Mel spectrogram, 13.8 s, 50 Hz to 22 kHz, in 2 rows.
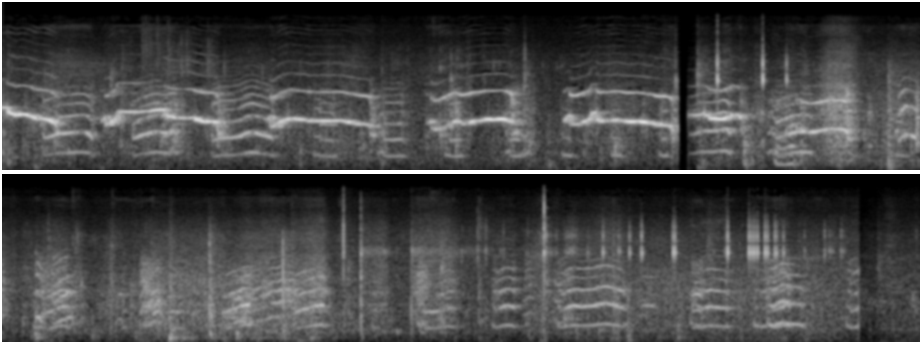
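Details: Whining newborn Czechoslovakian Wolfdog puppies, daughters of Orizon and Rahan born 21 November 2020 in a litter of five females. Arched, tonal whines repeat roughly every second, then grow fainter and mix with rustling and handling sounds.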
